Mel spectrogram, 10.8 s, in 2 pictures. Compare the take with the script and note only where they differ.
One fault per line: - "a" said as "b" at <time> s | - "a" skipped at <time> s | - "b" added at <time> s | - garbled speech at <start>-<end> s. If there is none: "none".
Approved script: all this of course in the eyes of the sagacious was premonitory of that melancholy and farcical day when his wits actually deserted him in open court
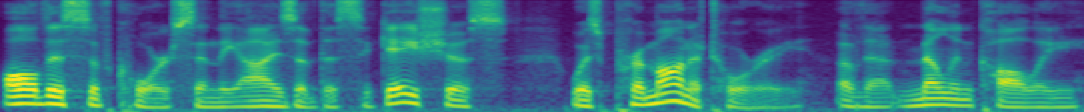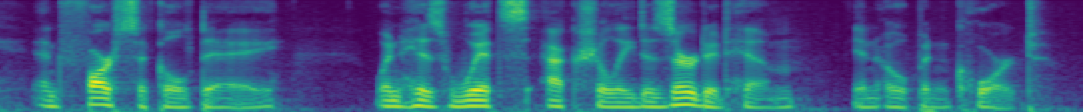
none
